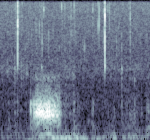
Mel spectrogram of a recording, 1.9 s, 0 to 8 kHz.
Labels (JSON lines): {"label": "biophony, low growl", "recorder": "SoundTrap 300"}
